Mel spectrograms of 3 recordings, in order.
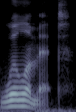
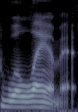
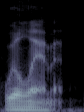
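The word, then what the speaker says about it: Willamette: That street name, Willamit, it's pronounced Will Lamit. Good to know. Will Lamit.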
